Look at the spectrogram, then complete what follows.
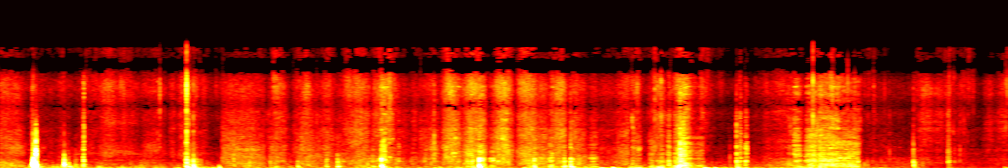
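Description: Large kitchen knife cutting raw beef on a wooden cutting board: a run of sharp knocks of the blade on the board and scraping strokes as it slices, with the meat being pressed and shifted by hand.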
